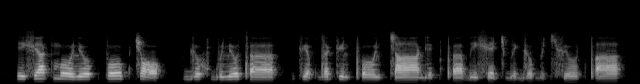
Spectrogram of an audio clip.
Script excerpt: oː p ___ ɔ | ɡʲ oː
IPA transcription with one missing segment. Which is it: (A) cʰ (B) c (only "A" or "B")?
B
